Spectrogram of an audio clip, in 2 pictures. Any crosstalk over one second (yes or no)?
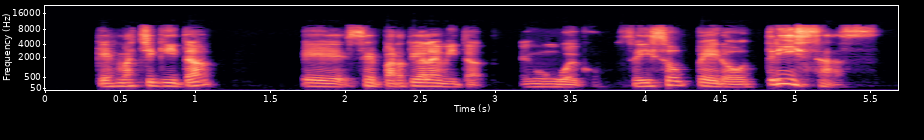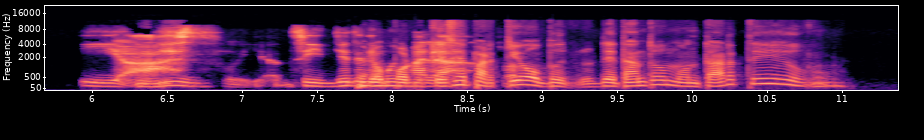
yes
